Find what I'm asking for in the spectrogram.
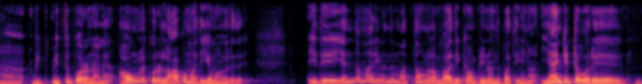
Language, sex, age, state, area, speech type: Tamil, male, 18-30, Tamil Nadu, rural, spontaneous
